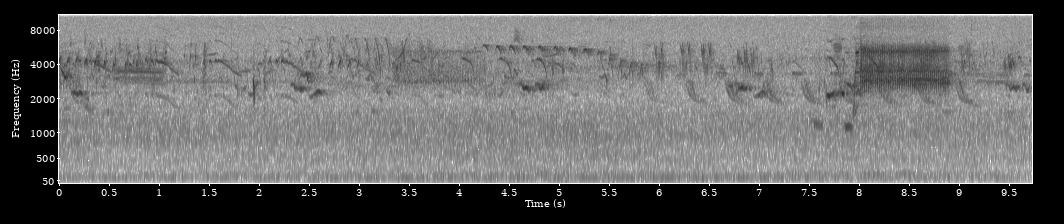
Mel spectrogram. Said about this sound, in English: There goes the killdeer. That's the killdeer call that it's named after.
